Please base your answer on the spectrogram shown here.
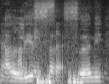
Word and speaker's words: Alessa Sanny: Ela me recomendou que eu caprichasse na pronúncia do seu nome, não é Alessa, é Alessa Sani, uma jovem advogada criminalista,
